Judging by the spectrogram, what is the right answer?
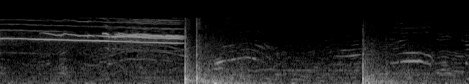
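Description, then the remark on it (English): Fireworks explode in two sharp, loud booms a couple of seconds apart, over a steady crackling background with high whistling streaks and faint voices. “Fire and loud booming sounds surround you.”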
